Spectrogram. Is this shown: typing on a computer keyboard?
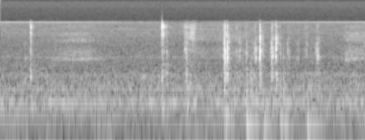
yes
